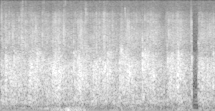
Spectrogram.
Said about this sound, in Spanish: Y las suegras también, un aplauso a todas las suegras de la casa y las que no están también.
